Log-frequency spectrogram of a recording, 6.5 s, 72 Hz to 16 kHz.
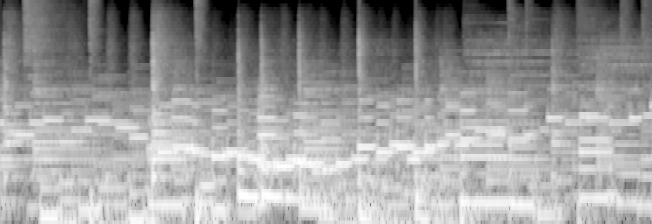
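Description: Live jazz trio of grand piano, keyboard and drum kit improvising in 13/16 time over a bass line, with a melodic run that falls and climbs back in the middle.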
